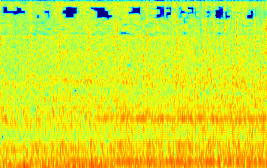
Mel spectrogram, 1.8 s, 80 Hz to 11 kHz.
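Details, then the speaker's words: 2007 Ford F-150 5.4L 3-valve V8 with cylinder 2 and 4 misfires, at idle: slight unevenness but no hissing anywhere. No vacuum leak or cracked intake, later confirmed by smoke test. "no hissing at all no problems at all no vacuum leaks just by listening to it"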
